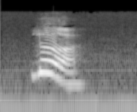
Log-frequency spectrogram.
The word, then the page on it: le4: pinyin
